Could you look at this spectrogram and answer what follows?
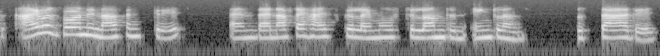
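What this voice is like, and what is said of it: Mixed foreign accent. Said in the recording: “your accent ... how you got that accent ... every time I lived in a different country or state, my accent would change slightly”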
